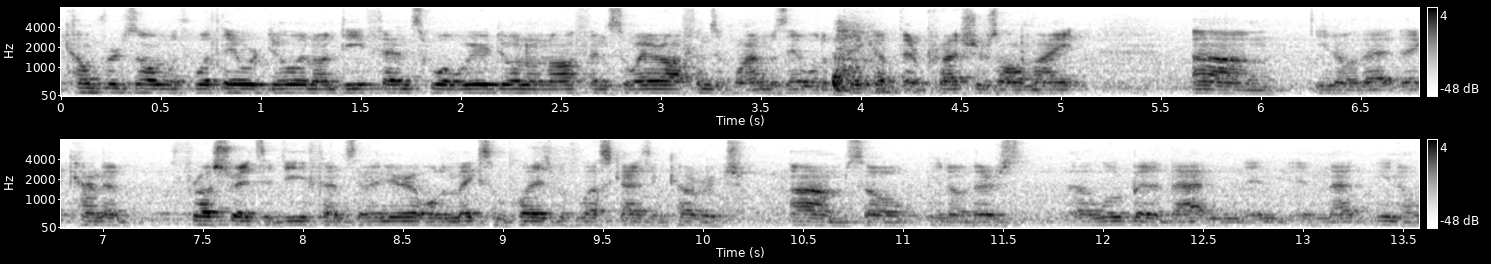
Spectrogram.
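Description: Speaking fast with little pitch movement in a mid-range voice, a young college quarterback gives postgame press conference answers, frequently restarting and repeating words. The indoor press room recording, taken from a table mic, is echoey and distant, with background noise.

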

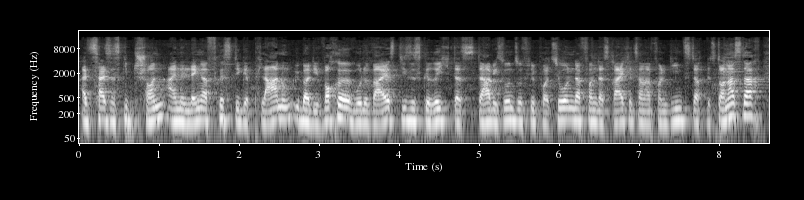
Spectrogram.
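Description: A man's voice: mid-range voice, steady tone, a little fast, hardly any pauses, fairly bright tone, a little hiss or hum. A man hosting a podcast, talking casually and asking long, curious follow-up questions. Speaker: podcast host. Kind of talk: casual interview talk.

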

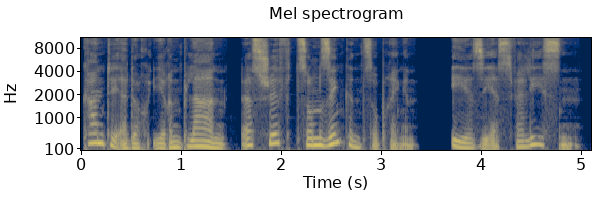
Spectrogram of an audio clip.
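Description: A woman reading an audiobook as narrator, telling the story in a measured, expressive way. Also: lowish voice, vocal fry, husky, no room sound, studio quality. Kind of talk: scripted narration.

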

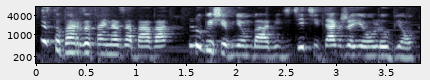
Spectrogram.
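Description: A young adult woman with a slightly high voice calmly explains classroom games to teachers. She speaks clearly and evenly, with short pauses between phrases. Faint music plays softly under her voice. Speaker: speech therapist. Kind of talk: instructional video.

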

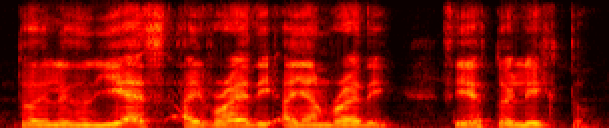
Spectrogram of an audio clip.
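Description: A man teaching an English lesson in a casual video, speaking slowly and tagging his phrases with questions. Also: mid-range voice, steady tone, a bit bright. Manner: slow, repeats phrases and adds "verdad".

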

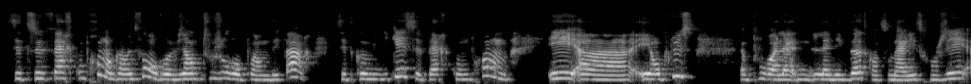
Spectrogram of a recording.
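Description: A woman hosts a casual interview, agreeing and adding to what her guest says. Her voice sits fairly high. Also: a bit bright. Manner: agreeing, picks up the guest's points. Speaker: host.

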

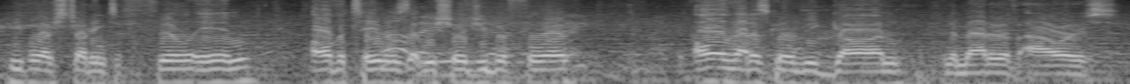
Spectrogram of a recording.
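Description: A man's voice: medium pitch, little pitch movement, fairly quick, over music, poor audio. A man in his thirties hosting a walkthrough of a crowded warehouse sale, upbeat and salesy. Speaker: host. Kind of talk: event walkthrough and vox-pop interviews. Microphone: handheld mic.

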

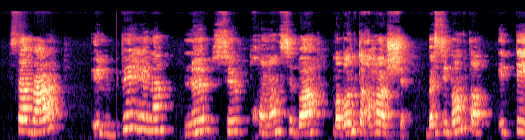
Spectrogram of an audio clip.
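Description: A woman with an Egyptian Arabic accent teaching a beginners' French lesson, saying each word slowly and repeating it for the class. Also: high voice, distant mic. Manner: slow, repetitive drilling of each word. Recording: echoey room, voice away from the mic.

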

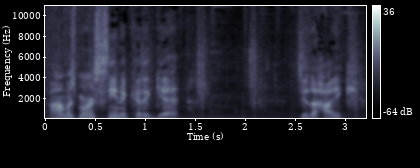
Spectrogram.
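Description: Filming himself handheld at arm's length, a young man chats his way through a casual travel vlog on a mountain trail and inside a camper van, relaxed and poking fun at himself. His voice is very high and fairly bright, at a normal speed, with soft music playing underneath.

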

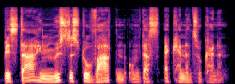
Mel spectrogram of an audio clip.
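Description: A man's voice: low-pitched, brisk, pushed and bright, no room sound, clean studio sound. A man reading an earnest astronaut storyteller. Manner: earnest storytelling, asks listeners questions. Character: male astronaut telling his adventure to his crew. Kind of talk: audiobook reading of a character's tale.

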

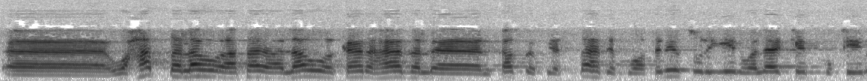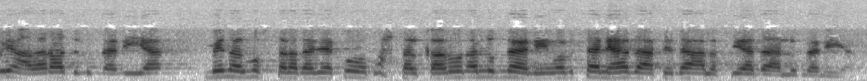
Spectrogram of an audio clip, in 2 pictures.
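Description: Fast male correspondent on tinny phone line. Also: high voice. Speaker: news correspondent. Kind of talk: live news commentary by phone. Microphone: telephone.

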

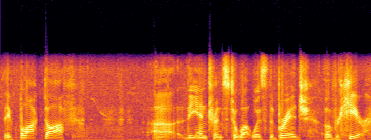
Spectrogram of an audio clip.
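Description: A man narrating a walking tour outdoors along a wooded riverbank, talking in a halting way with many fillers, recorded on a handheld camera mic. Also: mid-range voice, steady tone, slight background noise. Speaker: history video host. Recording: dull lo-fi outdoor audio.

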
